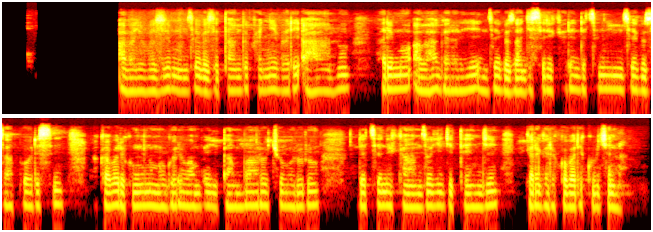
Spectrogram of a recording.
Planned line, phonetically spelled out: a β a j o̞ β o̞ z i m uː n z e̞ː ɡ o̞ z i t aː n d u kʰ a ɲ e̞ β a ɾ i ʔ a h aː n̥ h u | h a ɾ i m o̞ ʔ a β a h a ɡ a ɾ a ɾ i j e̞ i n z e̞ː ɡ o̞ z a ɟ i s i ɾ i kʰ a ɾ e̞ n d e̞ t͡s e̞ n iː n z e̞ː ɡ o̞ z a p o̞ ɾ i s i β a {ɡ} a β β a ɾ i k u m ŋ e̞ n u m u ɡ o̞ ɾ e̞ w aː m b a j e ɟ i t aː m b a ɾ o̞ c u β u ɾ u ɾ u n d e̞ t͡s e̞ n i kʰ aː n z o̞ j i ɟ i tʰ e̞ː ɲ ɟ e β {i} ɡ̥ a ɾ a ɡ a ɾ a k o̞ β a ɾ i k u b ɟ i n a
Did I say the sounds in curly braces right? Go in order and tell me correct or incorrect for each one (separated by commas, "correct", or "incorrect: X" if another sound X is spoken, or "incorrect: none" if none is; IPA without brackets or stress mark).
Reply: incorrect: k, correct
